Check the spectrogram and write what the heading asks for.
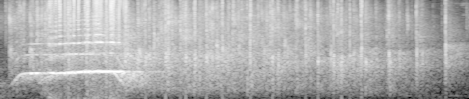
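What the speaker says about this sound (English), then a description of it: "We give a clap for each student twice." A graduation ceremony crowd applauds a student, starting after a brief high whistle-like tone and swelling into steady, fairly close clapping that gradually fades.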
